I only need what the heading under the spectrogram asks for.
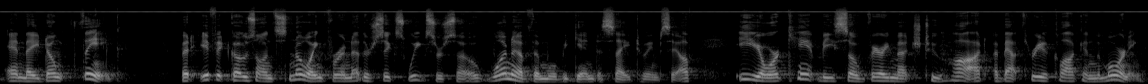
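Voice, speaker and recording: A woman reading a storybook aloud and voicing a melancholy old male donkey in a slow, mournful way. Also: low-pitched, animated. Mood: gloomy.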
